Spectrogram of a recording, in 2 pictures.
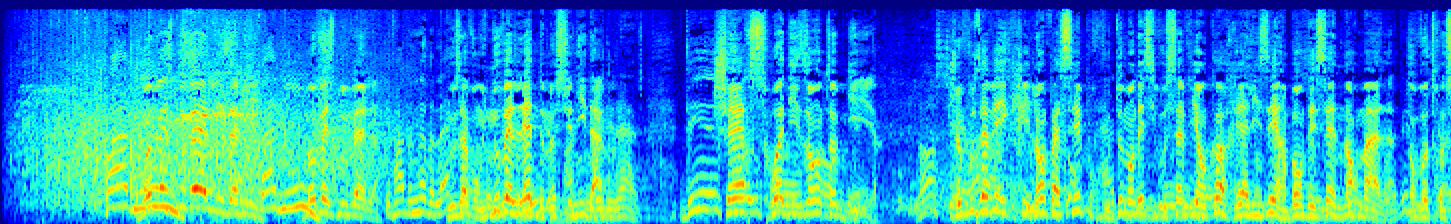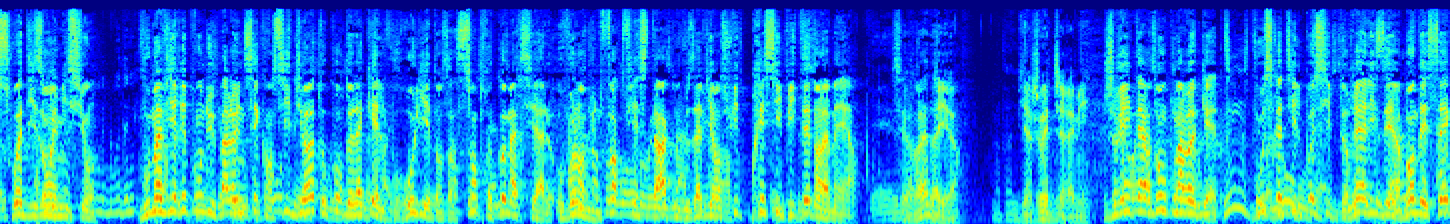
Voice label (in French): Voice Over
